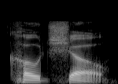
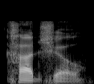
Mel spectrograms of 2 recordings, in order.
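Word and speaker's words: קָדְשׁוֹ: So we get code show. So that's a short O. Actually, the textbook would pronounce that cod show.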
